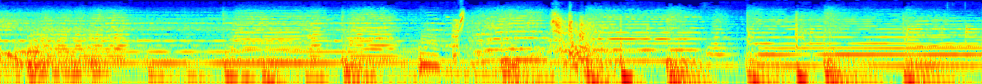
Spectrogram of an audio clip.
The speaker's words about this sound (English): Tell me if this theme song sounds familiar to you.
